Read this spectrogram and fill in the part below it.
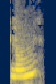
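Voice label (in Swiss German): "lung", Haut Rhin; medecine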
